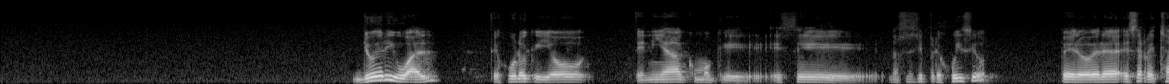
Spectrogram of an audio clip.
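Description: From 4.63 to 4.77 s, a brief echo leak surfaces: a faint, delayed copy of the speech, trailing the original by about 353 ms and sitting roughly 35 dB below it. The likely cause is a far-end loudspeaker whose sound reached its microphone and was not fully removed by the echo canceller, so a residual scrap was sent back into the call.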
